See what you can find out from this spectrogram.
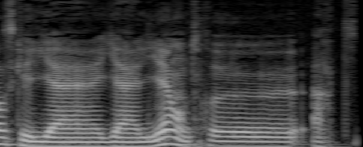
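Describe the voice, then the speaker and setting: A man talks with a fairly low pitch. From Provence, Vaucluse (Orange). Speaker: sculptor and interior designer. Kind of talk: interview. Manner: hesitant, with fillers.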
